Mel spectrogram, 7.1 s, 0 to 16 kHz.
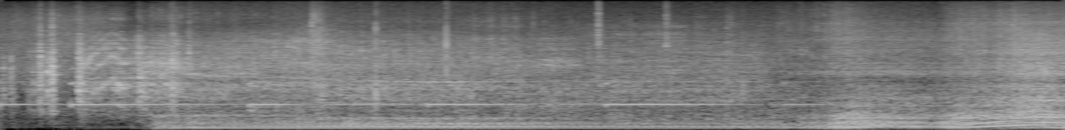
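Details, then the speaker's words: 2004 Chevy Blazer 4.3 L V6 starting and idling: loud, raspy puffing from an exhaust leak where a splined bolt broke off the flange joining the catalytic converter pipe to the muffler, before repair. "I noticed it was getting a little louder and climbed underneath it to find that it has an exhaust leak the flange that holds the pipe that goes between the catalytic converter and the muffler a bolt just completely broke off of it"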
